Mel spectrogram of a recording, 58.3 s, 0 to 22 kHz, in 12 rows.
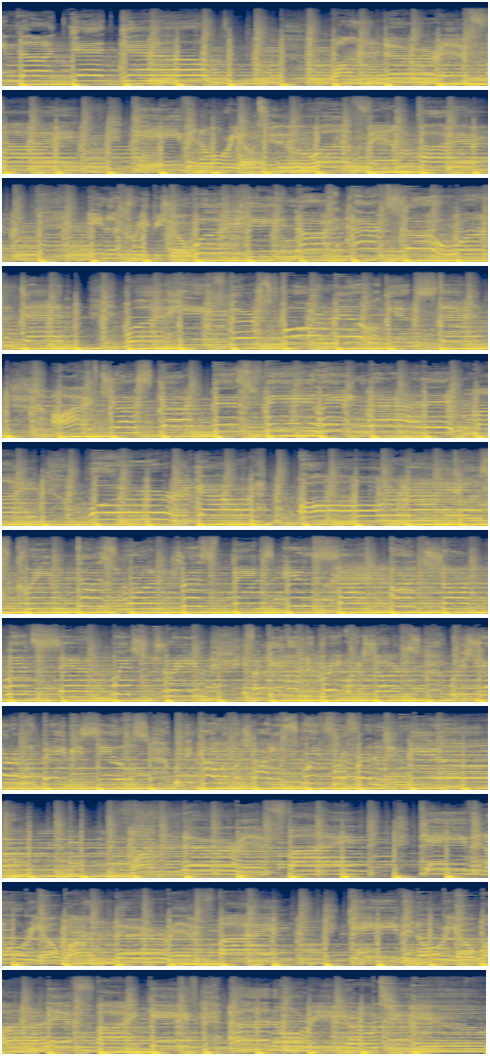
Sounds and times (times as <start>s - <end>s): Music: 0.0s - 58.3s.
